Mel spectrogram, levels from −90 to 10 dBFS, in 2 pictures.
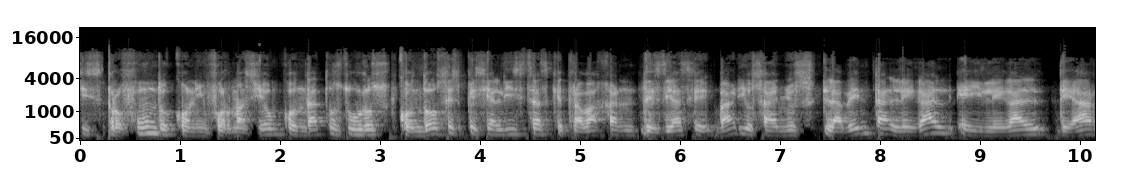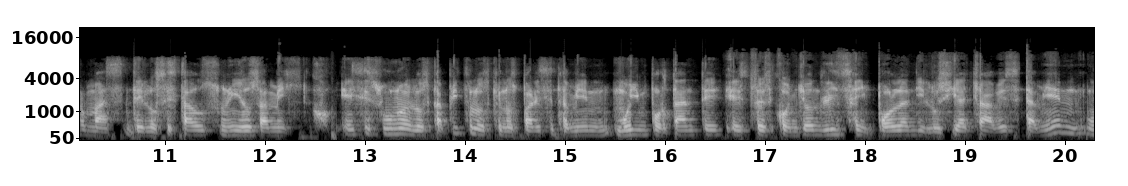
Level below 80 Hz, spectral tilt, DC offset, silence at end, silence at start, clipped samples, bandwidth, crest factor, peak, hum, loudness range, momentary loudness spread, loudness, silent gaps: -70 dBFS; -1.5 dB/octave; under 0.1%; 0 s; 0 s; under 0.1%; 13 kHz; 18 dB; -2 dBFS; none; 1 LU; 3 LU; -18 LUFS; none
